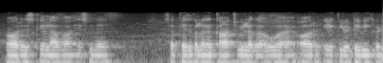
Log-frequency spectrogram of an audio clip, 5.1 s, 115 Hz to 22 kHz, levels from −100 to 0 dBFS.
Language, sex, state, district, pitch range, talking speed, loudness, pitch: Hindi, male, Punjab, Pathankot, 110-115 Hz, 200 wpm, -19 LUFS, 115 Hz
